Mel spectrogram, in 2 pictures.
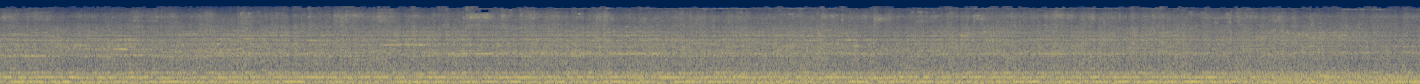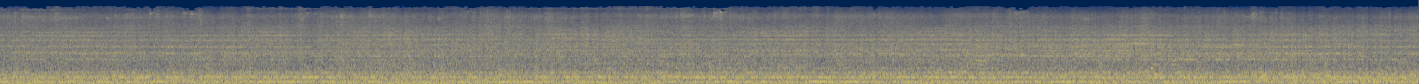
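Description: Steel coal hopper cars of a CSX freight train rolling past at a steady speed: continuous rumble and clatter of wheels on rail, with a steady ringing tone running through it.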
